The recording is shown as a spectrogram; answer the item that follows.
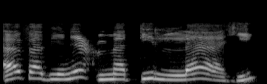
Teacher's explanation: Di sini lafdzul jalalah dibaca nipis tarqiq.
